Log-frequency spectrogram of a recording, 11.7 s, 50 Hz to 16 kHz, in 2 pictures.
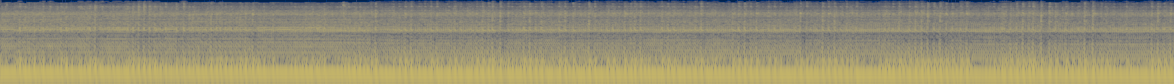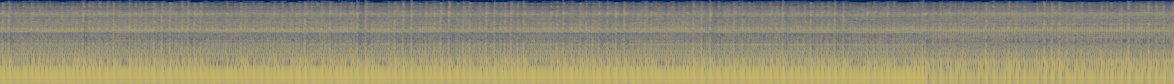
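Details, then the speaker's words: Chung Yang 23cc two-stroke RC engine, customer's no-start unit, fixed and run outside its chassis, warm idle: loud, steady buzzing idle, even beat, no misses or knocks; still running rich, carburetor due for refurbishment or replacement. "so it's still pretty rich it's obviously going to get another carburetor so I'm not going to set my carburetor according to this thing settings but engine is running I'm happy"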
